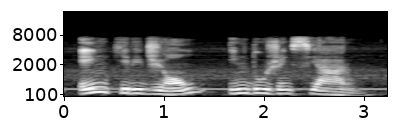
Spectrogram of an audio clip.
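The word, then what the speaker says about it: Enchiridion Indulgentiarum: É em latim, então se escreve indulgenti com T, tiarum doctrina E o decreto Enquiridion Indulgenciarum. Enquiridion se escreve enchi com CH, enchiridion, indulgentiarum, mas em latim se lê enquiridion indulgenciarum, da penitenciaria apostólica.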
